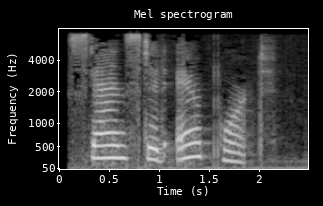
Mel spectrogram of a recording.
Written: stansted airport

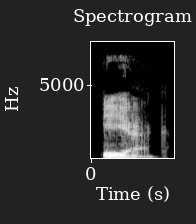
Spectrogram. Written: eyak

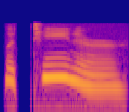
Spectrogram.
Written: lateener

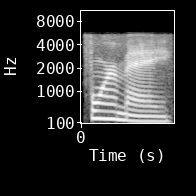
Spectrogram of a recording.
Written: formee

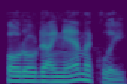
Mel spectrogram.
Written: photodynamically

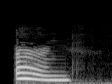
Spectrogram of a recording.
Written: ern

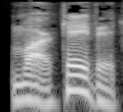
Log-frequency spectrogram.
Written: Markevich

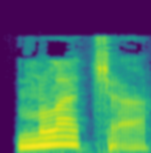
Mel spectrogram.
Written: mleccha

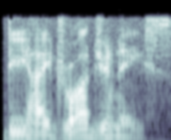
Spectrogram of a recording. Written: dehydrogenase

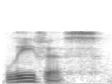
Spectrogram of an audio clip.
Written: Levis

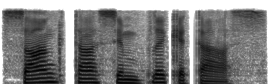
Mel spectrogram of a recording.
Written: sancta simplicitas

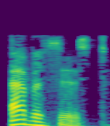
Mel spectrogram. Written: abacist

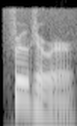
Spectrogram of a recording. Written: fruiterer

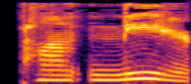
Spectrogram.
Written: pontonier

